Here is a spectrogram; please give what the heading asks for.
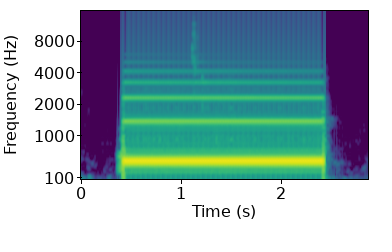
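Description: A steady telephone dial tone sounds loud for about two seconds while a call is placed back after a dropped call, a single unbroken electronic hum that starts and stops abruptly, with no voices around it.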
